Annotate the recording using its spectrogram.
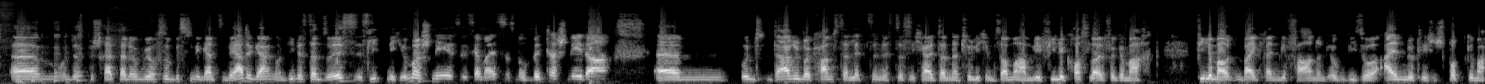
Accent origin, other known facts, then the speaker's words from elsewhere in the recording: Holzhau, Saxony, Germany; meine Oma, mein Opa waren quasi bei uns im Erzgebirge, wo ich gebürtig herkomme, aus Holzhau, wo man noch Bäume gefällt hat mit der Axt. Ähm, da komme ich her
